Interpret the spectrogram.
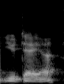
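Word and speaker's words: Uyeda: Well, this was interesting because, yes, the two Republican commissioners, Hester Pierce and Mark Udea, yes, I am pronouncing his name right, Udea,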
